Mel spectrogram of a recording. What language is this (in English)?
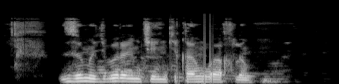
Pashto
